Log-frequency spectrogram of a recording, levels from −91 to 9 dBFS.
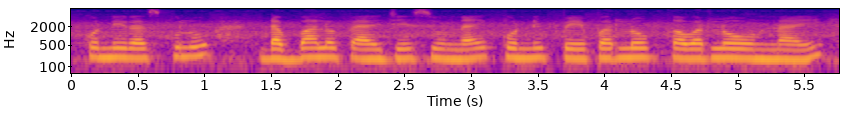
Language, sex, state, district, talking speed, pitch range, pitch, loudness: Telugu, female, Telangana, Hyderabad, 105 wpm, 190-205 Hz, 200 Hz, -17 LUFS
